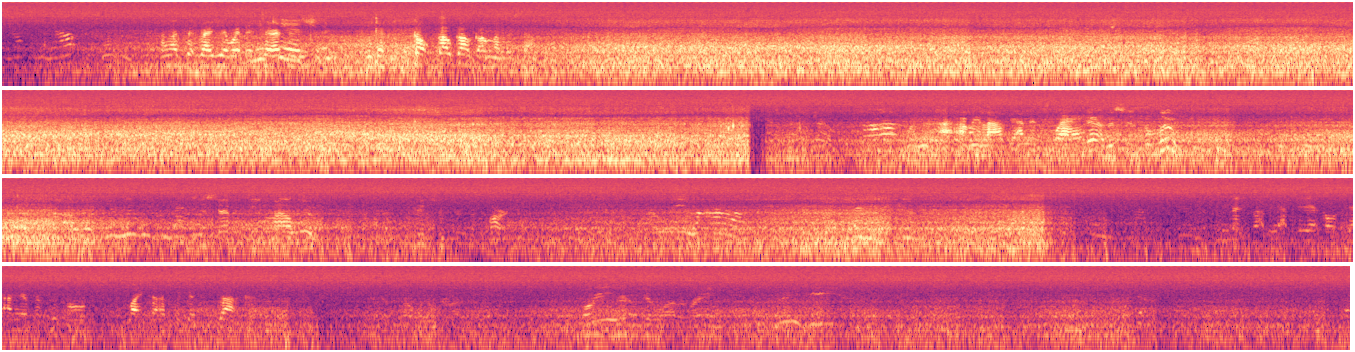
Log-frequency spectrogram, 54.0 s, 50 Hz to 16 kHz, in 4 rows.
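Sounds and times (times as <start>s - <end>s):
faint voices: 0.0s - 19.3s, 20.0s - 43.4s, 44.1s - 54.0s
uneven rumble: 0.8s - 54.0s.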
